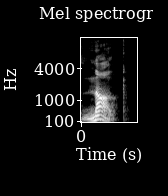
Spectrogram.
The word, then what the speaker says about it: knock: English has many words with silent letters like the K in knock or the B in thumb.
